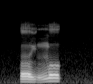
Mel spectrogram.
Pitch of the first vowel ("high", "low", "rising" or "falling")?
low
